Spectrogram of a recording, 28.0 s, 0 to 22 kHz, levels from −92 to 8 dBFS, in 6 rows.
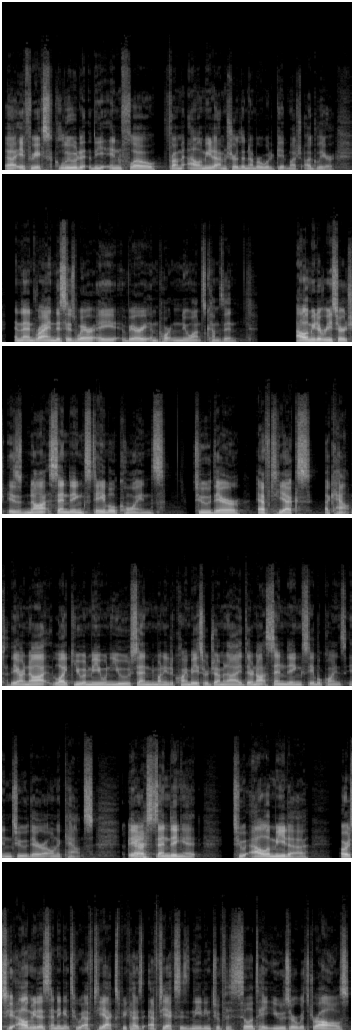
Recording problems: none

